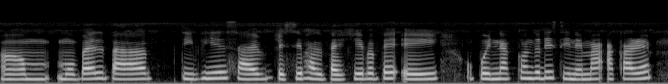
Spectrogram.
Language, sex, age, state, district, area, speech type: Assamese, female, 18-30, Assam, Lakhimpur, rural, spontaneous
